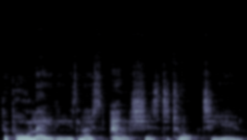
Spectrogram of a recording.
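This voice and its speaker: A no-nonsense village landlady, played by a woman, sharp of tongue yet kindly underneath. Her voice is fairly high with a dark, soft timbre, in old radio-play style. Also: brisk, lightly acted. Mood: concerned. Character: brisk, sour village landlady, scolding but sympathetic. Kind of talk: old-time radio drama acting.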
